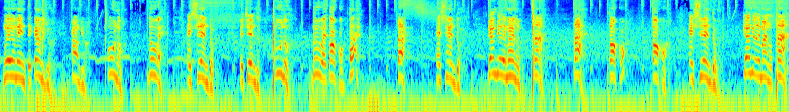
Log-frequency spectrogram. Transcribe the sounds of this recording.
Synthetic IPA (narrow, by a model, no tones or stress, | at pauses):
nweβamẽnt̪ekambjokambjo | uno | d̪uβeesend̪oet͡ʃend̪ouno | d̪uβet̪okot̪a | t̪aesend̪okambjoðemãnot̪at̪a | t̪okot̪okoesjend̪okambjoðemãnot̪a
